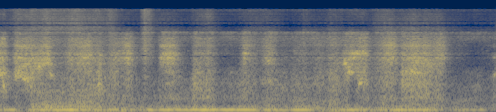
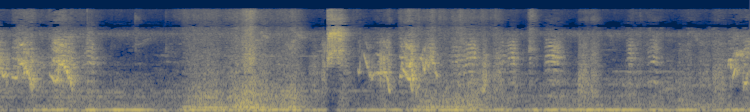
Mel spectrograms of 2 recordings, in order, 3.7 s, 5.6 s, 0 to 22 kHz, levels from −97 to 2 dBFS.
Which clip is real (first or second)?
second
